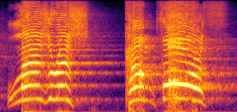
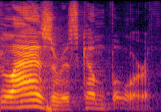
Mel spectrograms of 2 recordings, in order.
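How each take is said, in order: First: It is said loudly, as a cry. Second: It is said quietly, like normal talk.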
